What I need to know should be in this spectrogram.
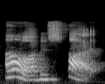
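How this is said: It is said with strong, panicked emotion.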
